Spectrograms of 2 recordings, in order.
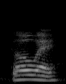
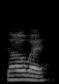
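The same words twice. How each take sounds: The two takes are said the same way.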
